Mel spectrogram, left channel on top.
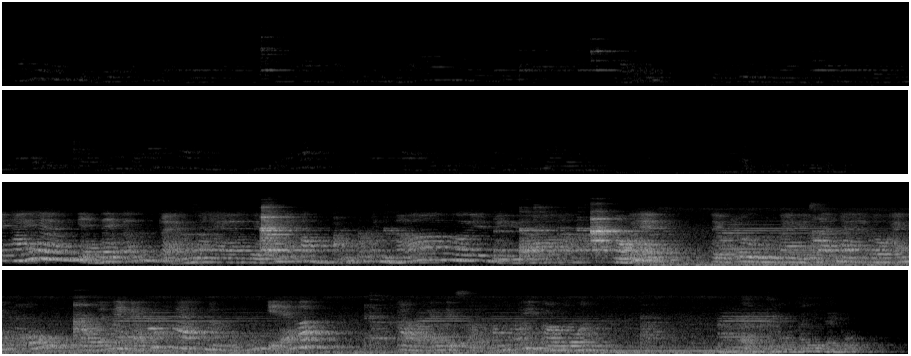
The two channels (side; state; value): left; quieter; 33.8 dB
